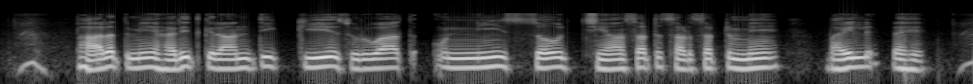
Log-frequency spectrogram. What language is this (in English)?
Bhojpuri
